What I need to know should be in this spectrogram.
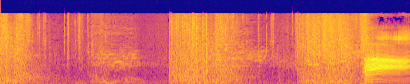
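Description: Rapid gunfire bursts from an automatic rifle.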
